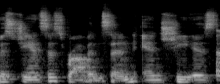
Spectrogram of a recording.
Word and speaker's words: Jancis: It's spelled J-A-N-C-I-S. Jancis, right? It's even better, Jancis. – Janice? – So the C is silent? – I don't know.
